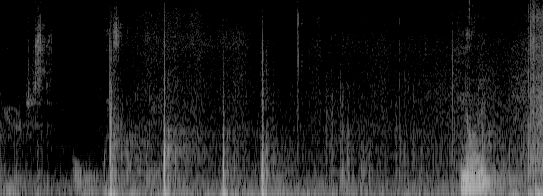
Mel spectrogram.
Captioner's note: fabric continues shuffling; fabric rips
